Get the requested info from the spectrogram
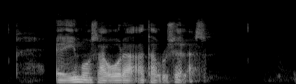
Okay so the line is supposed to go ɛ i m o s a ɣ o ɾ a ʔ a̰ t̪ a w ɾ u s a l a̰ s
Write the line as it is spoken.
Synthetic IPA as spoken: e i m o s a ɣ o ɾ a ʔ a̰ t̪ a β ɾ u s e l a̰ s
